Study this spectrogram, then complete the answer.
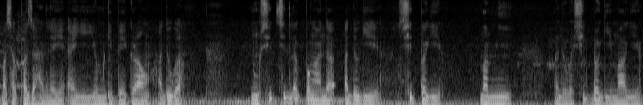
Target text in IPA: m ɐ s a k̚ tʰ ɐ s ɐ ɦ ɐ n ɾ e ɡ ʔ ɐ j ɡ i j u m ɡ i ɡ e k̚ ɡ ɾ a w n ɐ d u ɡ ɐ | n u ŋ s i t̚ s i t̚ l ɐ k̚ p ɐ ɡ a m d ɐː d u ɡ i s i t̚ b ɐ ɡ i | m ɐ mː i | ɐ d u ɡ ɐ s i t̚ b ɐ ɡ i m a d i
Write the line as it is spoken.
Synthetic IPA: m ɐ s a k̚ pʰ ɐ z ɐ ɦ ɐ n l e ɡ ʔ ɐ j ɡ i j u m ɡ i b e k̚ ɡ ɾ a w n ɐ d u ɡ ɐ | n u ŋ s i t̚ s i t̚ l ɐ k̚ p ɐ ŋ a n d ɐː d u ɡ i s i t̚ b ɐ ɡ i | m ɐ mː i | ɐ d u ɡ ɐ s i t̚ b ɐ ɡ i m a ɡ i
